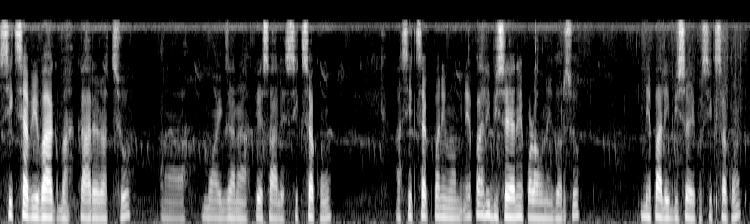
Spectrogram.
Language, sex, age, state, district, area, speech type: Nepali, male, 45-60, West Bengal, Kalimpong, rural, spontaneous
